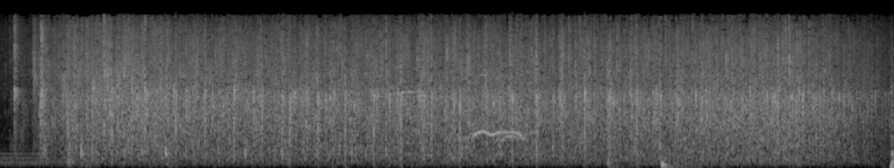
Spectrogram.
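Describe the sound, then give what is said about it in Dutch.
Crowd applause and cheering at a Dutch CDA party election-night gathering after a winning campaign. Thick, continuous clapping holds at a loud, even level for the whole stretch, with a brief voice rising above it. “Wat een geweldige avond. Juich maar even.”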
